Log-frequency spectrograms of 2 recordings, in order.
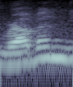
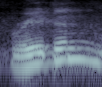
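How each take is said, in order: First: Robin said ROB-in, a rising question, higher; corrected name Robin. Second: Rabin said with a short ah vowel, RAH-bin, as a puzzled question; misread name Rabin. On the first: Streamer corrects the viewer's name to Robin, questioning. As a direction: checks the name again as Robin, rising in pitch. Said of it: "Yeah, Robin". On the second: Streamer misreads a viewer's name, saying Rabin. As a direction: reads the name off chat as Rabin, ah vowel, rising. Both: Shown as a demonstration.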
